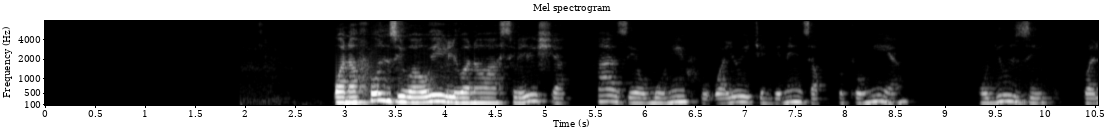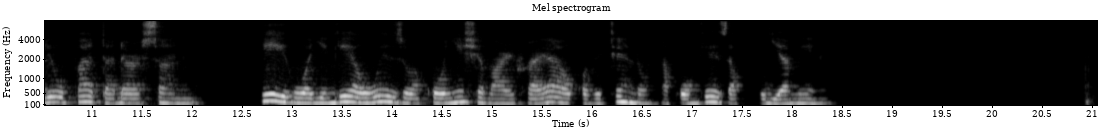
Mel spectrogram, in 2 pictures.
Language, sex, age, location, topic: Swahili, female, 25-35, Dar es Salaam, education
